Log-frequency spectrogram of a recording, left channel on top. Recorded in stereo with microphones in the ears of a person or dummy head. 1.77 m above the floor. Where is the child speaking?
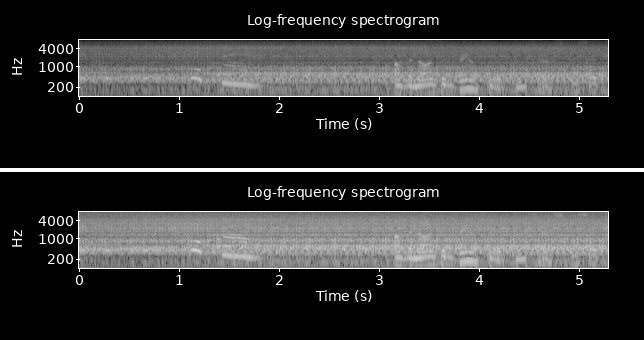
45° right (ahead or behind).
